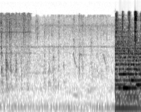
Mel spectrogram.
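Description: Faint outdoor village ambience with a few short bird chirps. Music starts suddenly near the end.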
